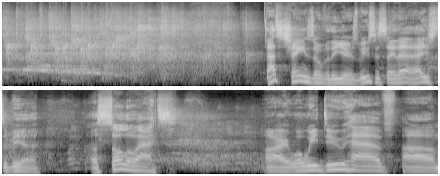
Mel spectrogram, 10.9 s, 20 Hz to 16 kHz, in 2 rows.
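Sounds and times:
crowd clapping hands in applause: 0.0s - 3.6s
speech: 3.3s - 6.0s, 6.6s - 7.7s, 8.7s - 10.8s
laughter: 4.8s - 9.2s.

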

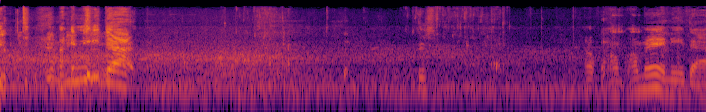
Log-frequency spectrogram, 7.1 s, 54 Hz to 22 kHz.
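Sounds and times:
speech: 0.0s - 1.4s, 4.2s - 4.5s, 5.9s - 7.0s
water pouring into a glass: 4.4s - 5.1s.

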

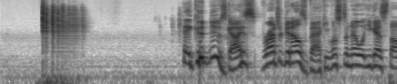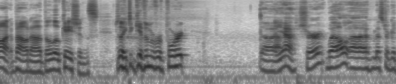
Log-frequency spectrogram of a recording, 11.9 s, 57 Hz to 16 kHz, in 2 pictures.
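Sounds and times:
dice tumbling across a hard surface: 0.6s - 1.4s
speech: 2.8s - 8.8s, 9.8s - 11.8s.

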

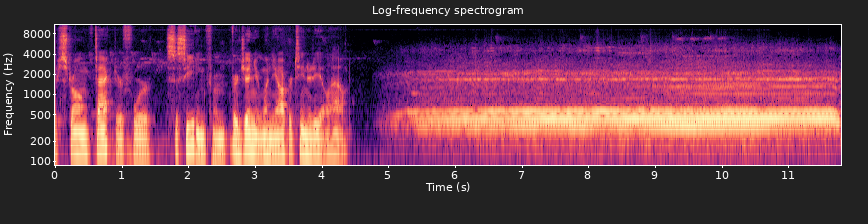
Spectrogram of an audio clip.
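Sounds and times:
speech: 0.0s - 4.5s
steam train whistle blowing: 4.9s - 11.7s.

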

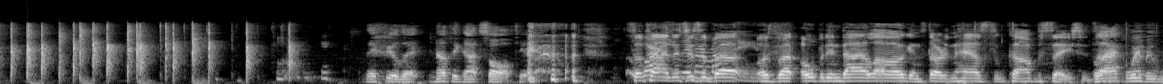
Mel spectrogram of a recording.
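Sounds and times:
applause from a small group: 0.0s - 3.0s
speech: 2.8s - 11.6s
laughter: 5.2s - 7.8s.

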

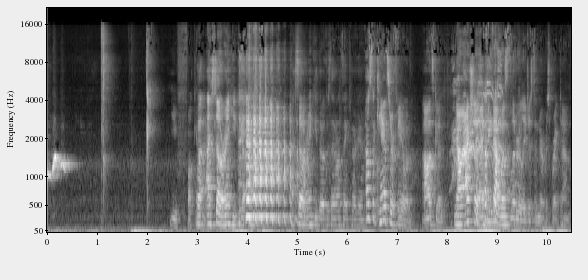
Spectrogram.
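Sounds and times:
short steady whistled note: 0.0s - 0.6s
sharp click-like snap: 1.0s - 1.4s
speech: 2.5s - 10.4s
laughter: 3.8s - 5.2s, 8.0s - 9.4s.

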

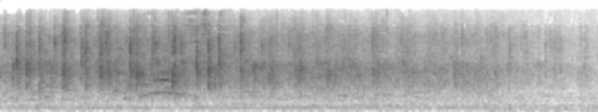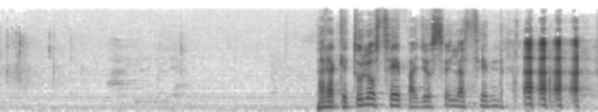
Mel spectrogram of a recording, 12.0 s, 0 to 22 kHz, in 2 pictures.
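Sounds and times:
audience applauding in a large room: 0.0s - 6.8s
speech: 9.2s - 11.8s
laughter: 11.0s - 11.9s.

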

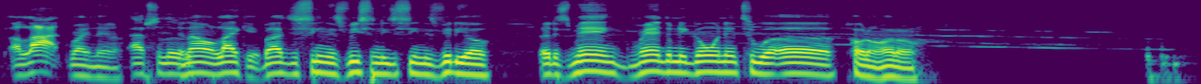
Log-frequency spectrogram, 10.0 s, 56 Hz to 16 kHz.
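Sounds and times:
speech: 0.1s - 7.8s
fire truck siren wailing: 1.1s - 9.9s
short low thumps or bumps: 9.5s - 9.9s.

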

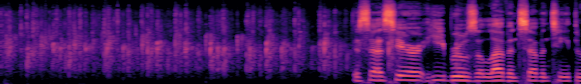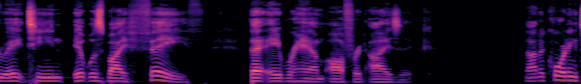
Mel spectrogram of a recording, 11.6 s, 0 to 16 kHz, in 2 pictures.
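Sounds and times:
congregation applauding: 0.0s - 4.0s
speech: 3.5s - 10.2s, 11.1s - 11.6s.

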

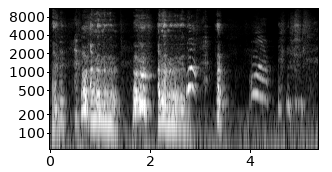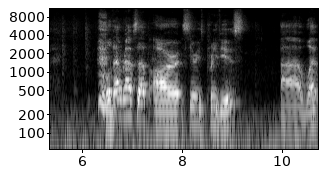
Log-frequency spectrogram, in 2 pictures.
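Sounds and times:
speech: 0.0s - 1.5s, 6.8s - 9.3s, 10.0s - 10.7s
dogs barking: 0.0s - 4.2s
laughter: 0.0s - 5.4s, 6.3s - 7.1s.

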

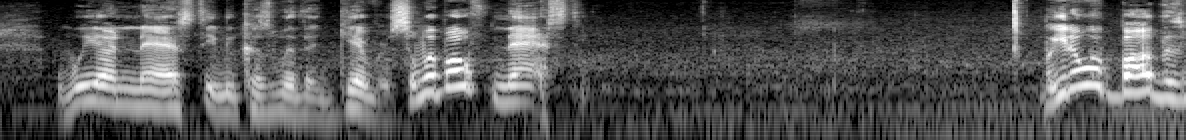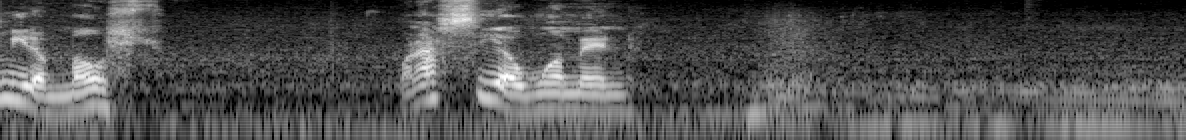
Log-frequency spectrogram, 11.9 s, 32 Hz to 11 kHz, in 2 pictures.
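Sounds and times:
speech: 0.3s - 3.1s, 5.2s - 6.7s, 7.9s - 10.1s
car engine revving loudly outside: 8.8s - 11.8s.

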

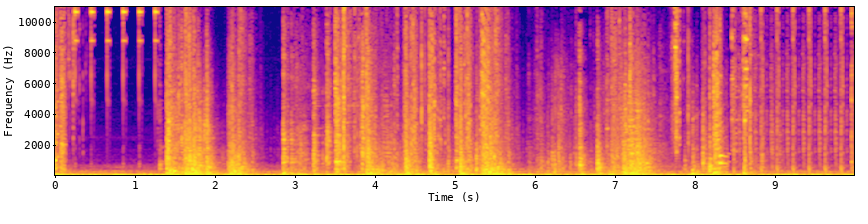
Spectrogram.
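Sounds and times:
knocks and scrapes of gears and fittings: 0.0s - 9.9s
faint high ringing chirps: 0.1s - 1.4s
mechanical clatter of metal parts: 2.8s - 9.2s.

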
